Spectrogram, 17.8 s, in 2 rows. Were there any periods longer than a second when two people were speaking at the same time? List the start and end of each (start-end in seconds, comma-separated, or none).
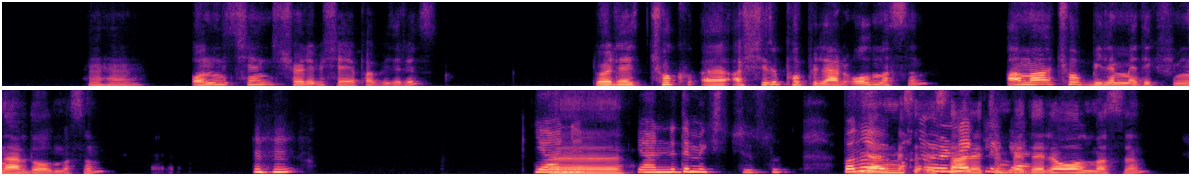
15.3-16.7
